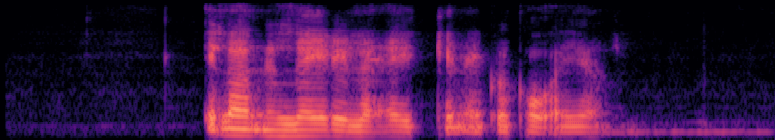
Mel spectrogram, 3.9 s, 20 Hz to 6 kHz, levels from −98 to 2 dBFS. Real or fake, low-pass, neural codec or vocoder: fake; 5.4 kHz; codec, 24 kHz, 1 kbps, SNAC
